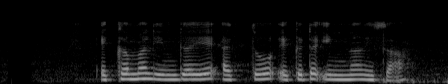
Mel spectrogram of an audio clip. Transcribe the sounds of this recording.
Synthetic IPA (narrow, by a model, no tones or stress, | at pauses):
ekəməliŋɡəjeʔæt̪ːoːʔekəʈəʔinːaːnisaː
